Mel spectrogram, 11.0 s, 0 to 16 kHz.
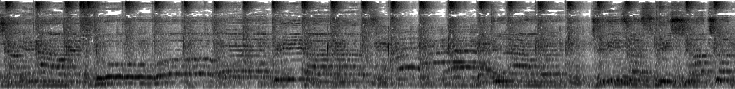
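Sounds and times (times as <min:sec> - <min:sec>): bass: 0:00.0 - 0:11.0
drums with high hits: 0:00.0 - 0:11.0
electric guitars: 0:00.0 - 0:11.0
voices singing together: 0:00.0 - 0:11.0.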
